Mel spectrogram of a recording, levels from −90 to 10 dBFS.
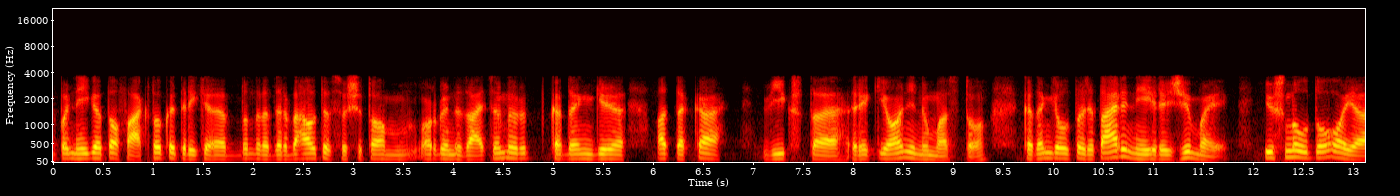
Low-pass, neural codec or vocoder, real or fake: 3.6 kHz; codec, 16 kHz, 0.7 kbps, FocalCodec; fake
